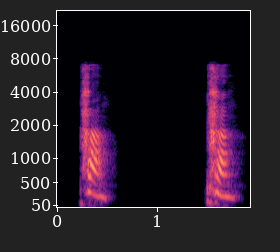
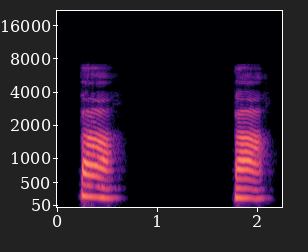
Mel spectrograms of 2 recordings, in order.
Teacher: put a paper in front of your mouth and say pa, pa. The paper flutters. How about ba, ba? Nothing happened.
